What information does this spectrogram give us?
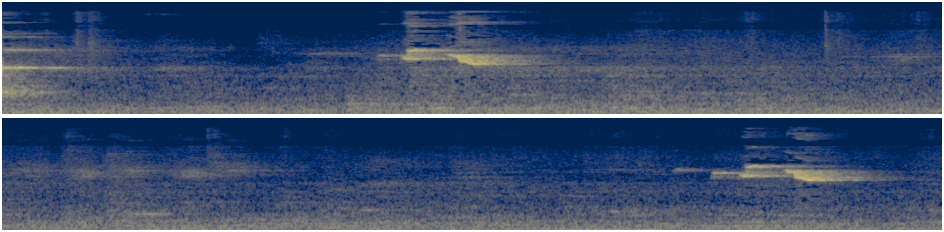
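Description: Red-whiskered bulbul giving two short bursts of bright, chirpy whistled notes, several seconds apart, over a soft background hiss.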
